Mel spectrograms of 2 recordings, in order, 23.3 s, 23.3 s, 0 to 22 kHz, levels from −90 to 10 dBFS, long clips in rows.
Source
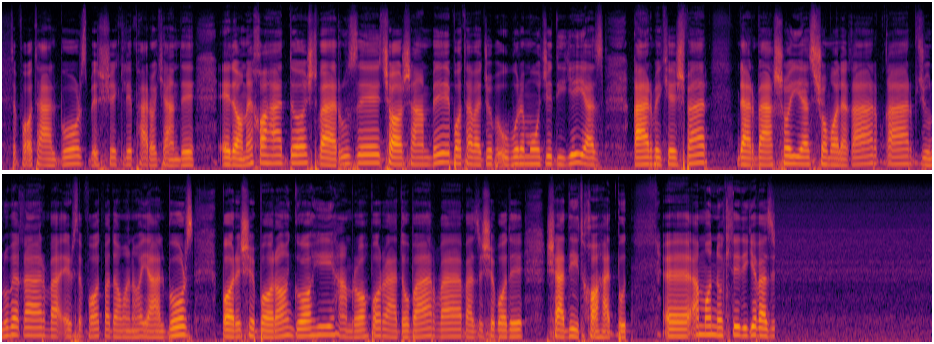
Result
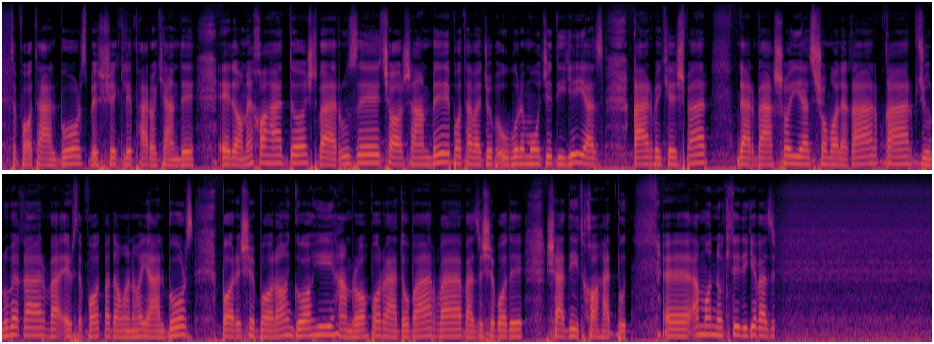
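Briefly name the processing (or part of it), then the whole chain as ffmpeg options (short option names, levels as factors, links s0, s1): ASMR close-microphone chain: -filter_complex "[0:a]asettb=1/sr,asplit=3[s0][s1][s2];[s0]atrim=end=12.804[s3];[s1]atrim=start=12.8:end=13.44,asetpts=PTS-STARTPTS,afade=t=in:d=0.004:c=qsin,afade=t=out:st=0.636:d=0.004:c=qsin,acrossover=split=4800[s4][s5];[s5]acompressor=threshold=0.002:ratio=4:attack=1:release=60[s6];[s4][s6]amix=inputs=2:normalize=0[s7];[s2]atrim=start=13.436[s8];[s3][s7]acrossfade=d=0.004:c1=hsin:c2=qsin[s9];[s9][s8]acrossfade=d=0.004:c1=qsin:c2=hsin,lowshelf=f=160:g=6,acompressor=threshold=0.0355:ratio=4,highshelf=f=11000:g=7.5,volume=0.891"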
